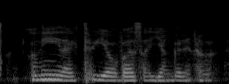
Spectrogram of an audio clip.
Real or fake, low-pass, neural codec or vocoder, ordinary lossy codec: fake; 7.2 kHz; vocoder, 24 kHz, 100 mel bands, Vocos; none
